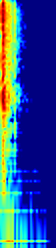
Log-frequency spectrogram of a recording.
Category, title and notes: Sound effects > Objects / House appliances
FOLYProp-Blue Snowball Microphone, CU Nintendo Switch Game Case, Fall, Drop to Floor Nicholas Judy TDC
A nintendo switch game case falling and dropping to the floor.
